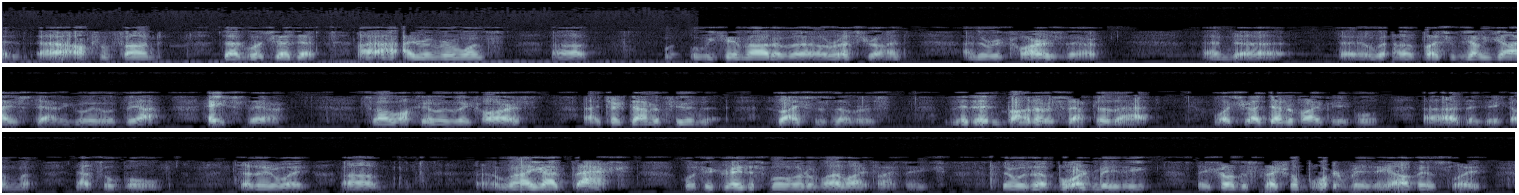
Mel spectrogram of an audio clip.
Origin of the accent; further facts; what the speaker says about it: San Antonio, Texas, United States; moved away as an adult; Well, I grew up in the South, in San Antonio, Texas, and I saw discrimination, and it shocked me.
